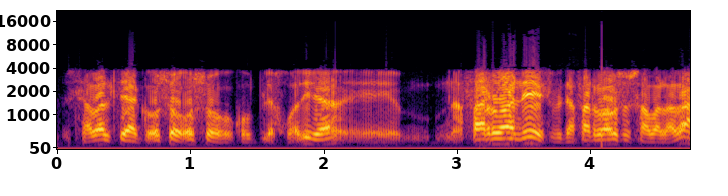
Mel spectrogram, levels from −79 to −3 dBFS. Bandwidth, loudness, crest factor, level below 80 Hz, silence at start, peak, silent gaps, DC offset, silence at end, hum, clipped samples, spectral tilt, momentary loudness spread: 14 kHz; -13 LUFS; 14 dB; -62 dBFS; 0.1 s; 0 dBFS; none; 0.9%; 0 s; none; under 0.1%; -3 dB/octave; 15 LU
